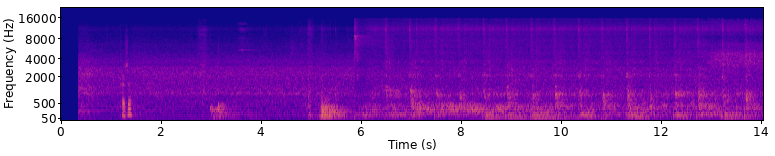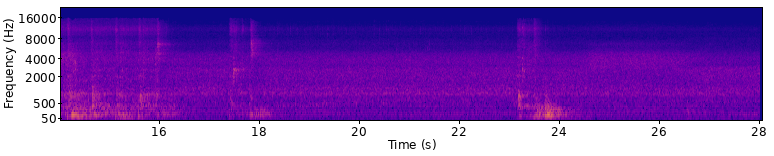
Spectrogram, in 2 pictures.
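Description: A W-F700-02 twin-nozzle weigh filling machine filling two plastic pails: liquid pours from both nozzles with a steady hiss for about ten seconds, then stops abruptly. A few knocks and clunks from the machine and the pails come early on and again near the end.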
